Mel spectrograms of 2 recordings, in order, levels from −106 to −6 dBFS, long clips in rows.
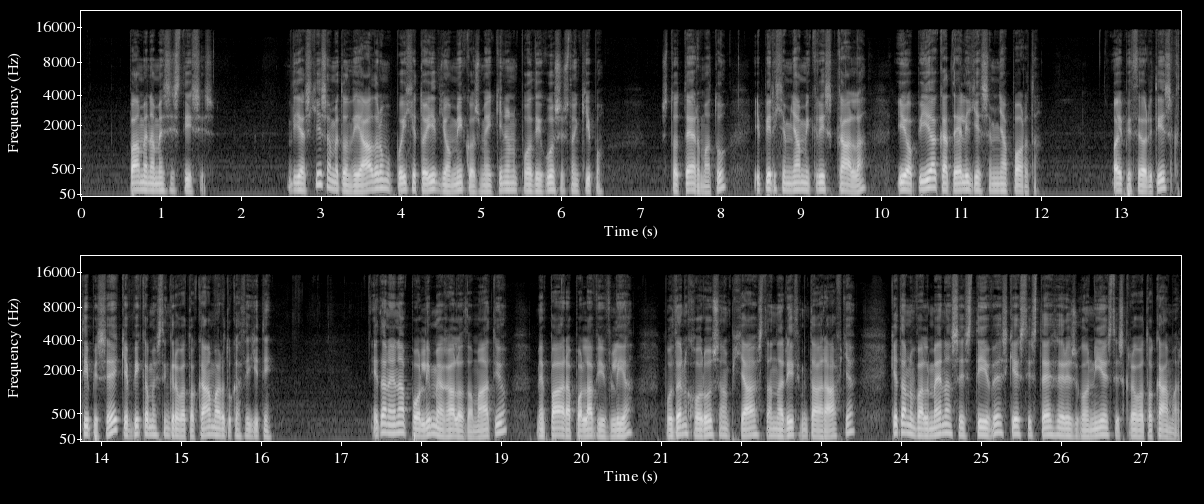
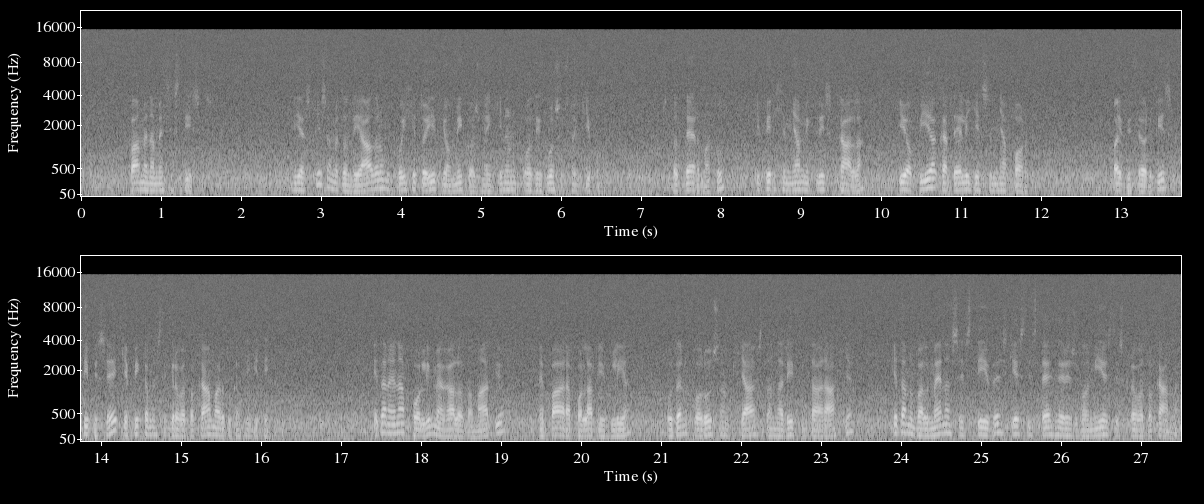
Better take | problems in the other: first | hiss; loud; throughout; 5 dB below the speech

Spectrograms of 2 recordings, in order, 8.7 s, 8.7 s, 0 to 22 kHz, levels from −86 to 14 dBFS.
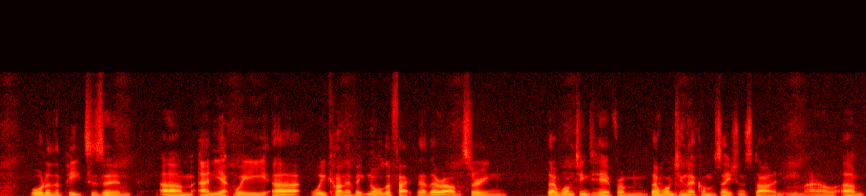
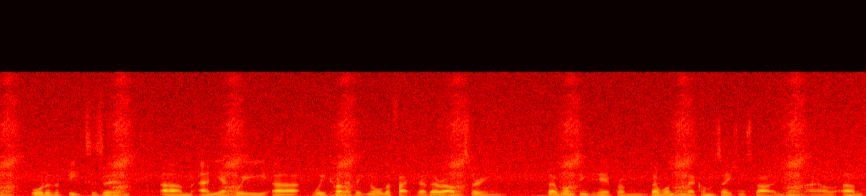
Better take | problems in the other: first | hiss; loud; throughout; 5 dB below the speech; faint in the first

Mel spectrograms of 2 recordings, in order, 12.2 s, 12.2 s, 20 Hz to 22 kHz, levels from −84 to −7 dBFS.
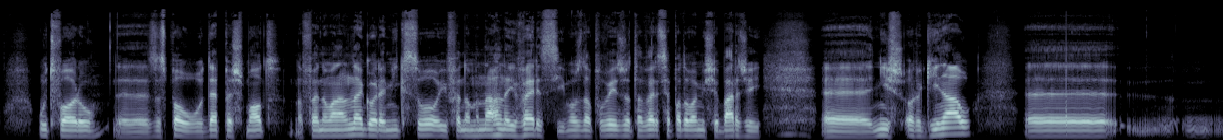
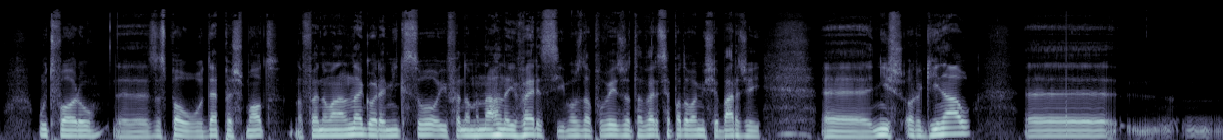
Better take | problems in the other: second | thin; very; fading below 500 Hz

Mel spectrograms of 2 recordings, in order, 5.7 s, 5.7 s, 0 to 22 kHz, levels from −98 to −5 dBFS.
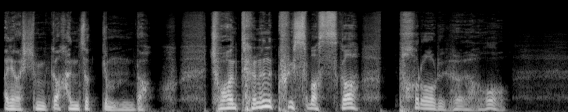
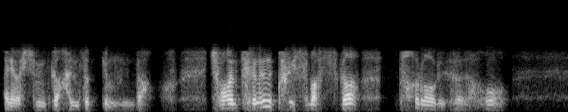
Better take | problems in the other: first | phone-call audio; poor line; nothing above 3.5 kHz

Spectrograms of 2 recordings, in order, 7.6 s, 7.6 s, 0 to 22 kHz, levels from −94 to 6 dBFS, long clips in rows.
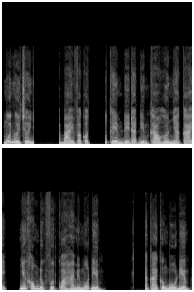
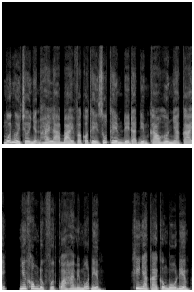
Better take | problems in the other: second | audio cutting out; at 0.5 s, at 2 s and at 6.5 s

